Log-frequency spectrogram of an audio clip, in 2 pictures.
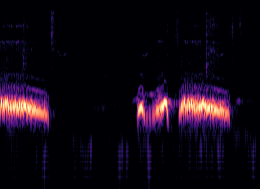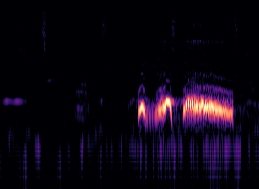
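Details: Lure recording of a spotted dove calling to draw other doves: a long, low coo ends one phrase, then two more phrases follow, each with short rising hoots before a sustained mellow coo, with brief quiet gaps.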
